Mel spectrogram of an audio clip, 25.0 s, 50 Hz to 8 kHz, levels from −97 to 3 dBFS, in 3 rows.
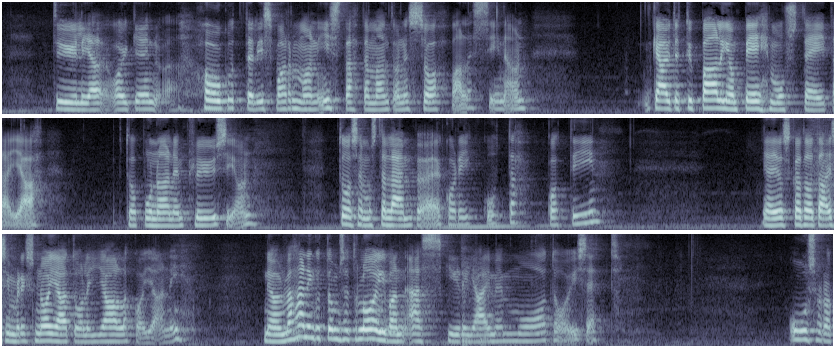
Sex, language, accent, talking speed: female, Finnish, native, 100 wpm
